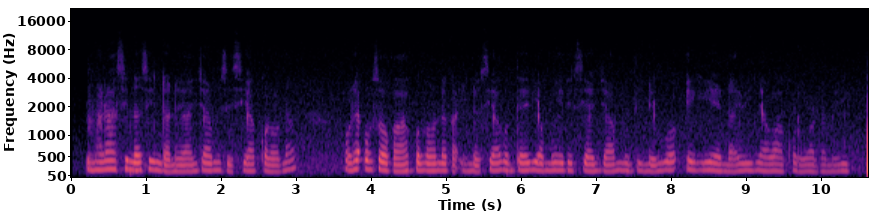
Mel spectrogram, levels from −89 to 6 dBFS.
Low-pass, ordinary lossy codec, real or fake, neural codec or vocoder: none; none; fake; vocoder, 44.1 kHz, 128 mel bands every 512 samples, BigVGAN v2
